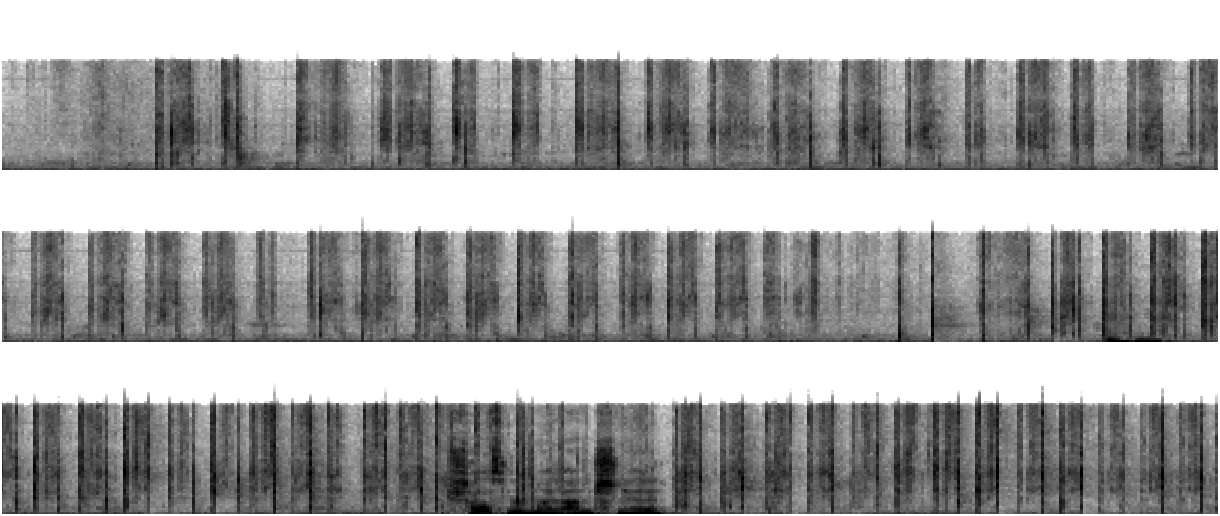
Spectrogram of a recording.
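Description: Playing cards are shuffled with quick crisp riffling clicks.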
